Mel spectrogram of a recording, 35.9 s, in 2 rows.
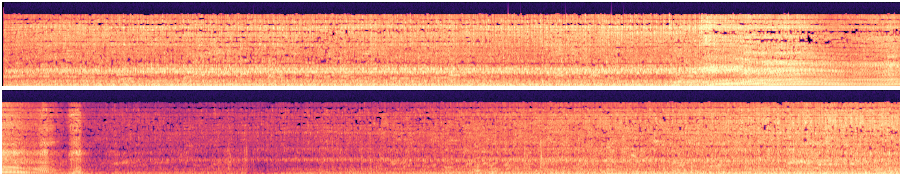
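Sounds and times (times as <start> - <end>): car engine revving high: 12.1 - 19.8.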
